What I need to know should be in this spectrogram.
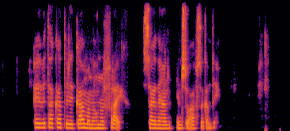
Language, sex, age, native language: Icelandic, female, 20-29, Icelandic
